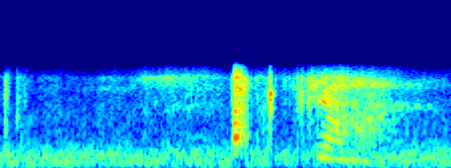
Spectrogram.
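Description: Against a low room rumble, a sharp explosive burst, a smaller second burst, then a trailing voiced sound, fitting a sneeze.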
